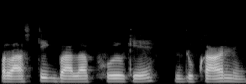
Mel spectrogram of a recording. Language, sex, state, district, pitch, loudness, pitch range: Chhattisgarhi, male, Chhattisgarh, Jashpur, 140 Hz, -19 LUFS, 135-145 Hz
